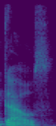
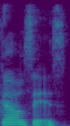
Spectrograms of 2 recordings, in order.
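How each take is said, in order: First: It is said as one syllable, girls. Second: It ends with an extra syllable, like girlses. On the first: The speaker calls it right. "but we say girls" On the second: The speaker calls it wrong. "It's almost like you can pronounce it girls'"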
